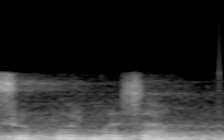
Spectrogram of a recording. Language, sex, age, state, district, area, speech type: Bodo, female, 18-30, Assam, Chirang, urban, spontaneous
